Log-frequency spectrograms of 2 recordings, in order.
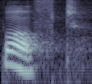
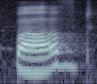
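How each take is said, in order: First: "puffed" ending in a crisp FT; voiceless T closing "puffed"; correct T ending. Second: "puffed" ending in a voiced VD; wrong D ending. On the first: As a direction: say "puffed" as "puft". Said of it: "it will sound like". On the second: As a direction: say "puffed" as "puvd". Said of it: "it is not puffed". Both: Shown as a demonstration.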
